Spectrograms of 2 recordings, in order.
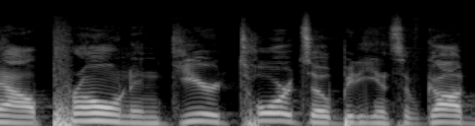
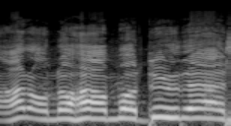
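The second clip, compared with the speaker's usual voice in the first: fast, higher mock worry; quoting friend, louder; 7 semitones higher, 9 dB louder, much faster than usual. Preacher imitates his friend's panic over giving up pasta, fast and higher. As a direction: play the friend fretting about carbs. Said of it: "She's like".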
